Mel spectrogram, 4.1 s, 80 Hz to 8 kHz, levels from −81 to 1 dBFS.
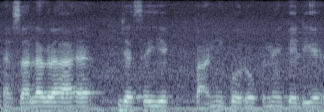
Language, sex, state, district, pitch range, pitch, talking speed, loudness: Hindi, male, Madhya Pradesh, Katni, 115-125 Hz, 115 Hz, 160 wpm, -18 LUFS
